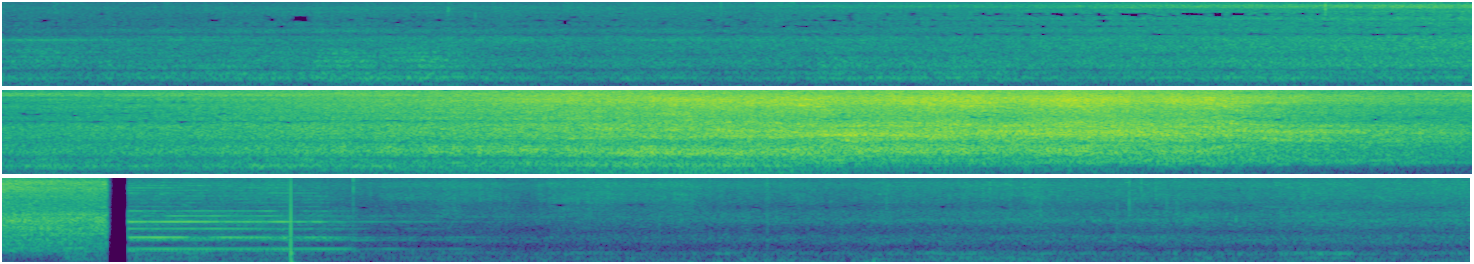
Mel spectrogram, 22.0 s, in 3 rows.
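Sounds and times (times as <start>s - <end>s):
train passing at speed: 0.0s - 22.0s
train horn note: 15.3s - 17.3s.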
